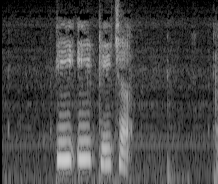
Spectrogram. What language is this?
Divehi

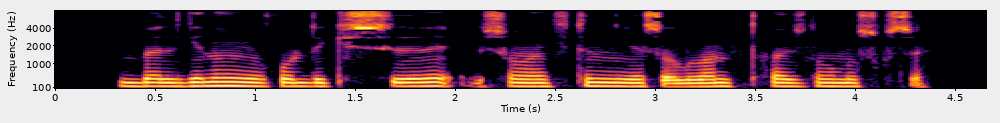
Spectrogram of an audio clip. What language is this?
Uyghur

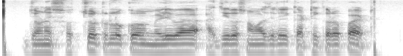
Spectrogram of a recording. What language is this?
Odia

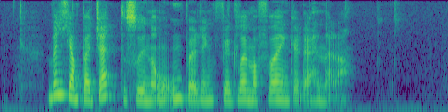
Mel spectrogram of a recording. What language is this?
Faroese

